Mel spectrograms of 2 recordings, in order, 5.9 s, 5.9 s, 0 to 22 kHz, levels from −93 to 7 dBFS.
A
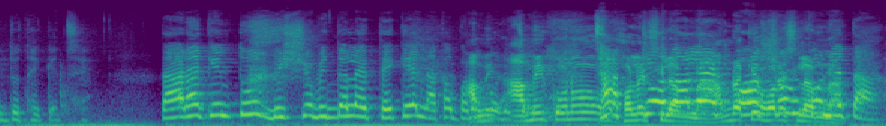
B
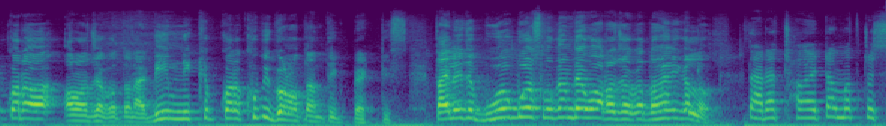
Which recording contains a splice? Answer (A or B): B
